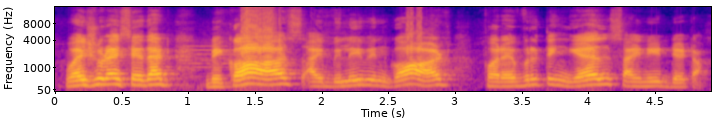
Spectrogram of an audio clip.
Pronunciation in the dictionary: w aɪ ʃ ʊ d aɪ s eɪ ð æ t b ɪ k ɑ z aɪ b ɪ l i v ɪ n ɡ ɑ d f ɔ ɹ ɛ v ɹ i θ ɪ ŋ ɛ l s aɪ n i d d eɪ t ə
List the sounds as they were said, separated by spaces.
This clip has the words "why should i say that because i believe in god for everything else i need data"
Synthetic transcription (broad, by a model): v aɪ ʃ ʊ d aɪ s eɪ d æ t b ɪ k ɑ z aɪ b ɪ l i v ɪ n ɡ ɑ d f ɔ ɹ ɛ v ɹ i t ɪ ŋ ɛ l s aɪ n i d d eɪ t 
